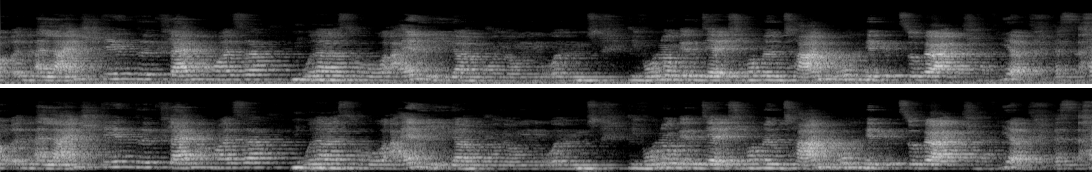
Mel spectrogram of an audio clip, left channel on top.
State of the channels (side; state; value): left; noise; rumble, 16 dB below the sound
